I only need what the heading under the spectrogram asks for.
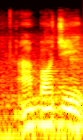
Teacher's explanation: Endi bu yerda mana bu p harfimiz, ko'rayotganinglardek, a va o harflarining o'rtasida kelgani uchun b deb talaffuz qilinadi. Talaffuzi a, bo, ji.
